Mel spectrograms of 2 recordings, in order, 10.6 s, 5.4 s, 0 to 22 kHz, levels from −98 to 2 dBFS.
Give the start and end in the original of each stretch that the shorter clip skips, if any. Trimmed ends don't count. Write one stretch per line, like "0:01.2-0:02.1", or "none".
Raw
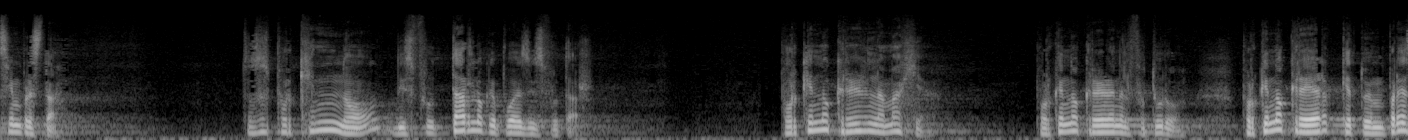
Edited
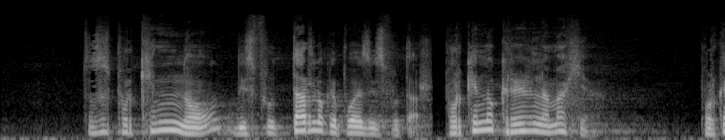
0:04.4-0:05.7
